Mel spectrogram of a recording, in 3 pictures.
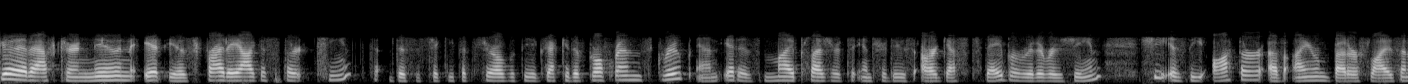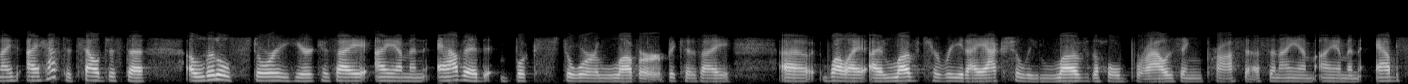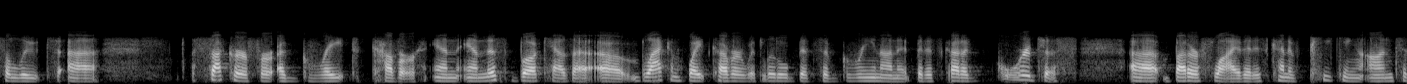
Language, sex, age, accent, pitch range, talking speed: English, female, 50-69, American, 150-180 Hz, 165 wpm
